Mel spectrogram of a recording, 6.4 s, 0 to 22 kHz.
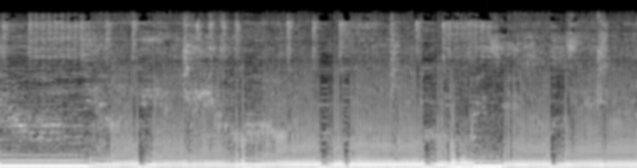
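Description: Bass-heavy electronic music played through a car's American Bass 10-inch subwoofers at competition volume, measuring around 135–139 dB inside the cabin. A single held deep bass note for about the first second gives way to a pulsing beat with shifting bass notes.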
